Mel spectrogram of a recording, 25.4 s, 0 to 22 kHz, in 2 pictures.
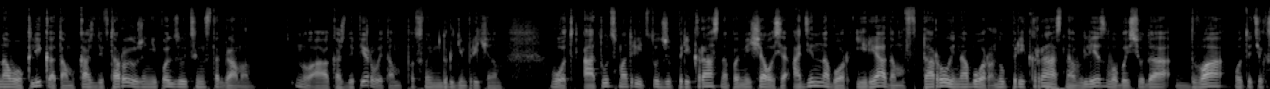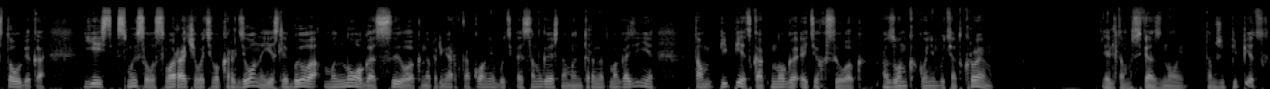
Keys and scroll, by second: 22.6 Return.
